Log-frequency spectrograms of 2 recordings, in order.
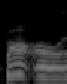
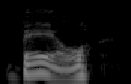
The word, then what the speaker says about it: Baal: This is why we pronounce it Baal and not Baal, because that would be an English reading of it.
